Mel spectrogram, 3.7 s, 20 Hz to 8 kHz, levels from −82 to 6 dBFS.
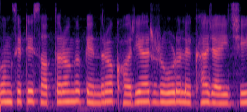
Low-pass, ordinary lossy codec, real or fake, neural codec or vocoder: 7.2 kHz; none; real; none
